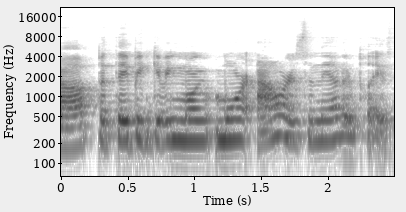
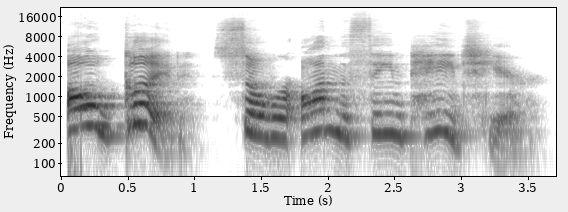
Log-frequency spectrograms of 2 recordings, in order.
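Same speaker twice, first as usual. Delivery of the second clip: high, loud "oh, good", then a slow drawl; mocking the boss; 5 semitones higher, 10 dB louder, much slower than usual. Mimicking the manager glad she's quitting, high then drawn out. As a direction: sneer the boss's relief back at her. Boss relieved she quits.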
